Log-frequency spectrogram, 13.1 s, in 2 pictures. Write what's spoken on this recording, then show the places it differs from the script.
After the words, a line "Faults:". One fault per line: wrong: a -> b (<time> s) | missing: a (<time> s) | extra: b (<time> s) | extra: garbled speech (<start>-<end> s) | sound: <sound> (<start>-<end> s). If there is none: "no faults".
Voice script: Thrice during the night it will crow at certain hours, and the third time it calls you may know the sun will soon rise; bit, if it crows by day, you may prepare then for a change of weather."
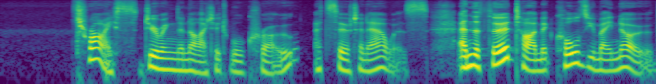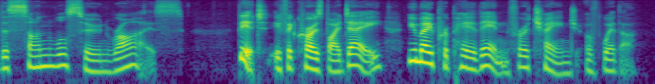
Thrice during the night it will crow at certain hours, and the third time it calls you may know the sun will soon rise; bit, if it crows by day, you may prepare then for a change of weather."
Faults:
no faults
